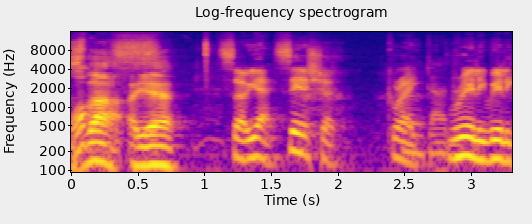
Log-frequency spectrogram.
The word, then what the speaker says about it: Saoirse: because it was given to me on a piece of paper, and I'm like, How the hell do you pronounce What? that? Yeah. so yeah, Saoirse.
